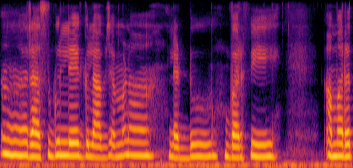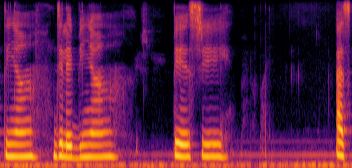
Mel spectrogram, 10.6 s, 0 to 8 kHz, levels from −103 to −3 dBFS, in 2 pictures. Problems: none marked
